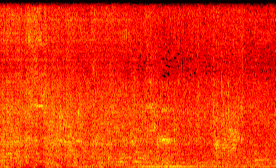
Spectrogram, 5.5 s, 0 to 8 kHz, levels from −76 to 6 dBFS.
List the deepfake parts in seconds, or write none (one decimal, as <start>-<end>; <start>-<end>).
0.0-2.8; 4.9-5.5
